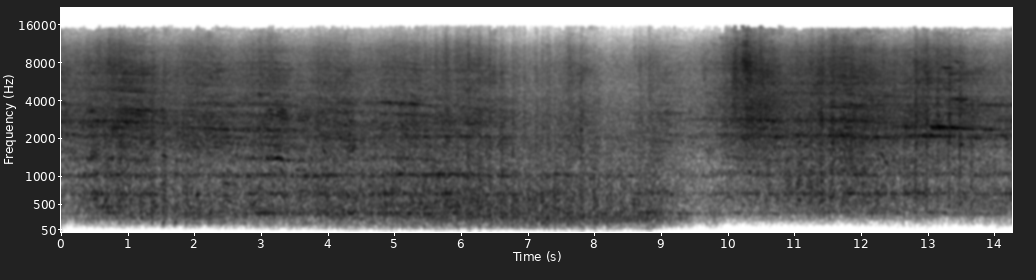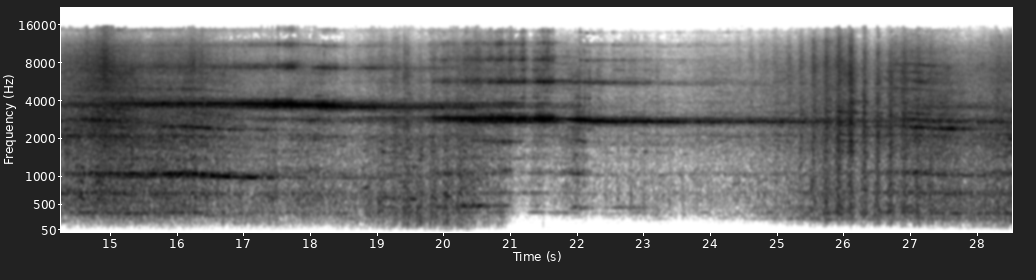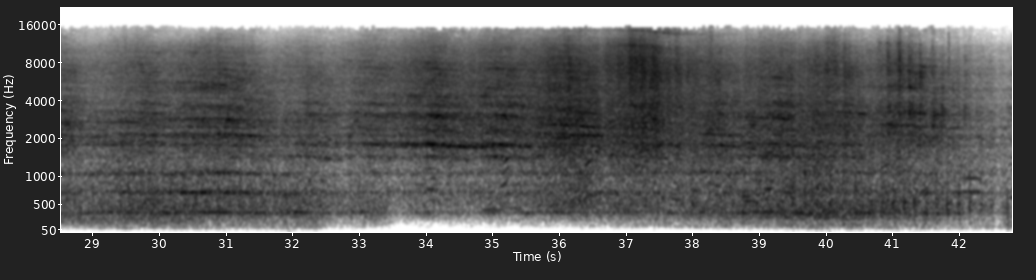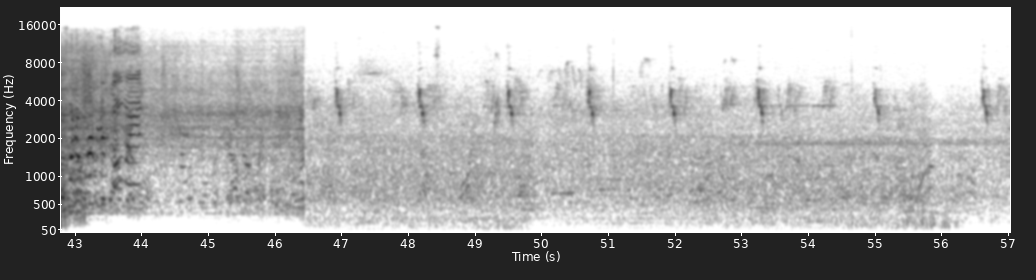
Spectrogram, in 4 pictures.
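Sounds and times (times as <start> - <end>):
high wavering wheel squeal: 13.0 - 25.6
train wheels clacking on rail joints: 25.2 - 31.5, 33.3 - 42.9.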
